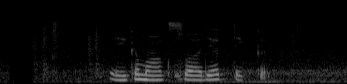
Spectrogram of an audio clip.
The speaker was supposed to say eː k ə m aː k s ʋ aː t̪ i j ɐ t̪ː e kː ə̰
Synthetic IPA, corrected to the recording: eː k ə m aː k s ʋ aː d̪ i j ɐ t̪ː e kː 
